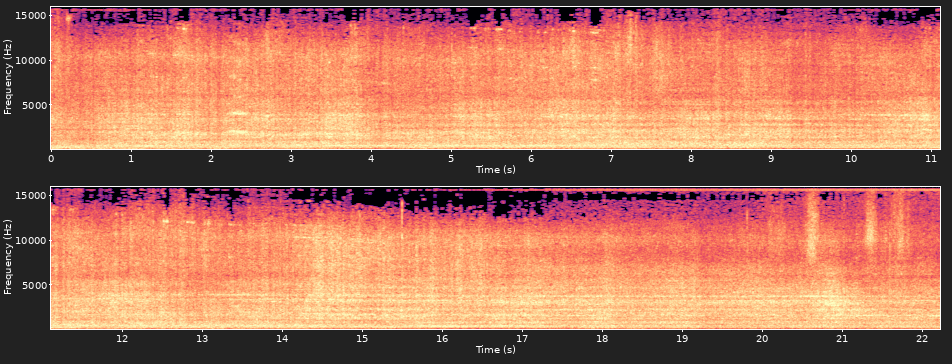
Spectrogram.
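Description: Intermodal freight train of loaded container flat wagons rolling past at close range: a steady, loud rolling noise of wheels on the rails, easing a little near the end as the last wagons go by.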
